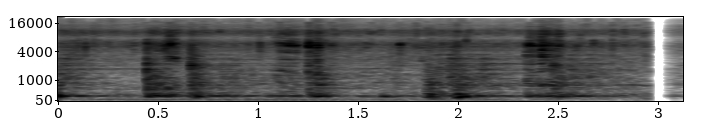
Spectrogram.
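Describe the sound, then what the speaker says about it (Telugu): Beetroot frying in oil over a low flame, a close sizzle broken by repeated rhythmic stirring scrapes against the pan, ending in a sudden short silence. "ఆయిల్లో బాగా ఫ్రై చేసుకుందామండి"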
